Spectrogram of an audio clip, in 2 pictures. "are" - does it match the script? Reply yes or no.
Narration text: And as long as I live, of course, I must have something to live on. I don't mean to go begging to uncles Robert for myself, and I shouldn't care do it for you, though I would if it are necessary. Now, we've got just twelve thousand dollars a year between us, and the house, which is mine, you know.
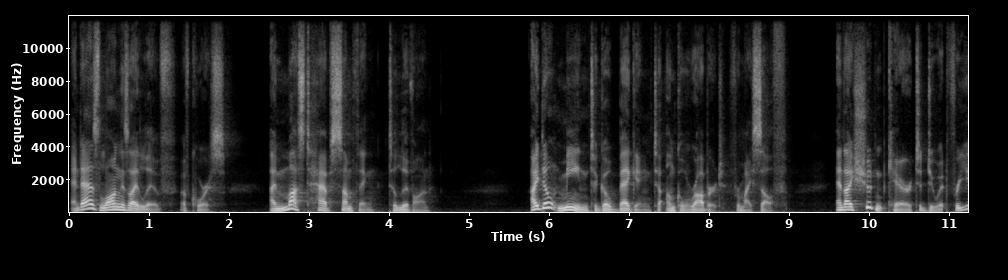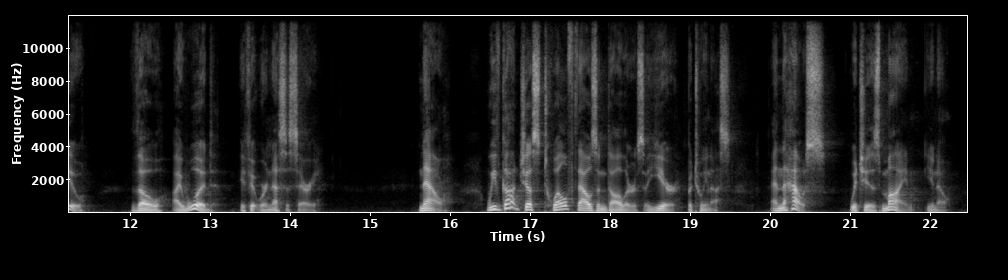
no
